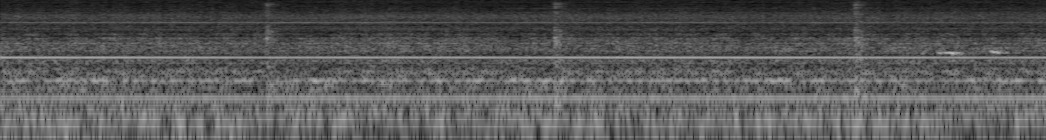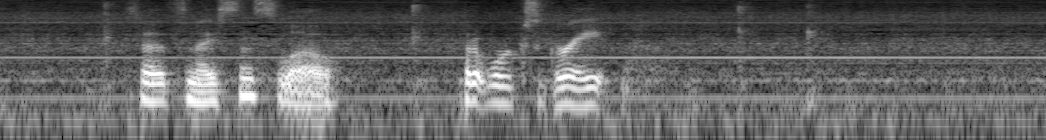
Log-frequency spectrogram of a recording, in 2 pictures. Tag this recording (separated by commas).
Speech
